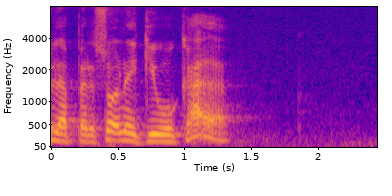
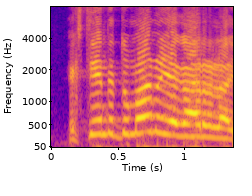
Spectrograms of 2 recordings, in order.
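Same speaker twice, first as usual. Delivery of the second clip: higher and louder divine command; booming command; 9 semitones higher, 10 dB louder than usual. Acted. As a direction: order him to grab it, full voice. God commands Moses to grab snake.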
